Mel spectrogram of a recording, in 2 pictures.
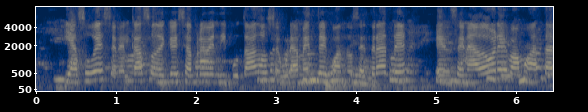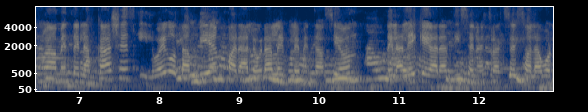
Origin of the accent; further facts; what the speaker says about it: Buenos Aires, Argentina; Somos de Capital Federal, aquí estamos con Luciana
